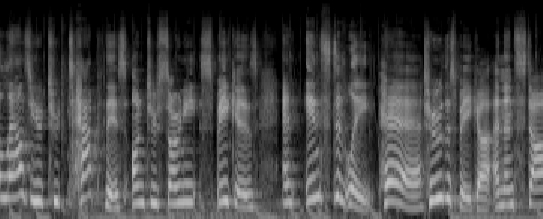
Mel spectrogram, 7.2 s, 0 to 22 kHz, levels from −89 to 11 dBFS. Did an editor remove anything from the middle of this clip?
yes; 2 cuts; at 5.0 s, 5.6 s

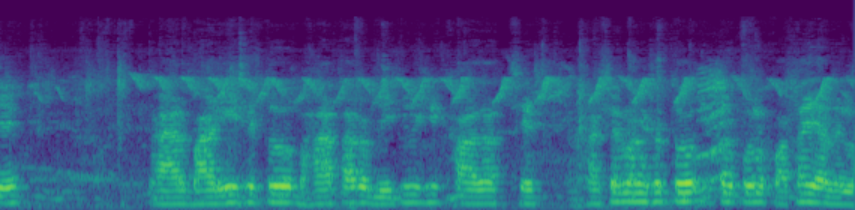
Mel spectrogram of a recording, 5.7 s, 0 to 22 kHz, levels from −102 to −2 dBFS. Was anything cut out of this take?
yes; 2 cuts; at 3.9 s, 4.7 s

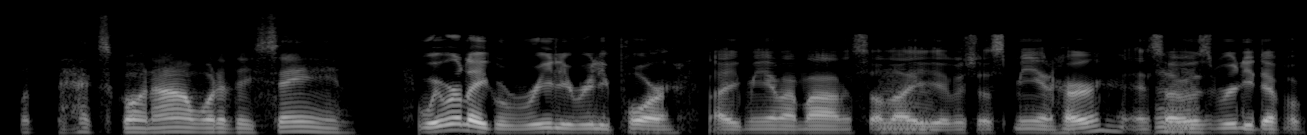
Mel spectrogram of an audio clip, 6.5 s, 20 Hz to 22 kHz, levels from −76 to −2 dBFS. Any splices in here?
yes; 1 cut; at 2.0 s

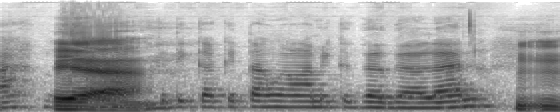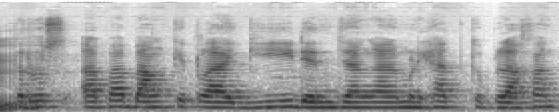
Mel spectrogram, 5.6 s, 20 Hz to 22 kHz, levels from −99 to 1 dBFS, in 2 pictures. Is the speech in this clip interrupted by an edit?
no; 0 cuts

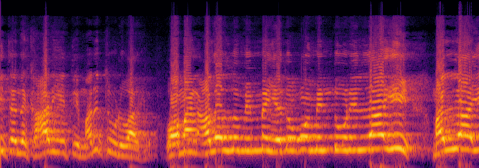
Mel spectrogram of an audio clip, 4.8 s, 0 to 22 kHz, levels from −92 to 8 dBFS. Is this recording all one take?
no; 1 cut; at 1.5 s

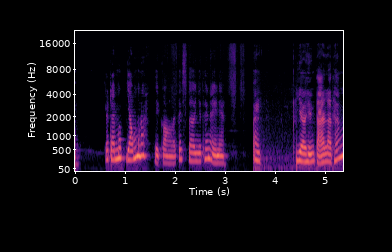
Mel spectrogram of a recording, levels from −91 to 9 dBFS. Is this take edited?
yes; 1 cut; at 3.5 s

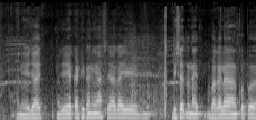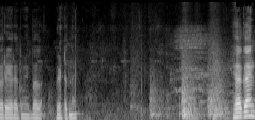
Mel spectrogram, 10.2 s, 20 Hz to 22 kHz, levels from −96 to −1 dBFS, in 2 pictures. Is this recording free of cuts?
yes; 0 cuts

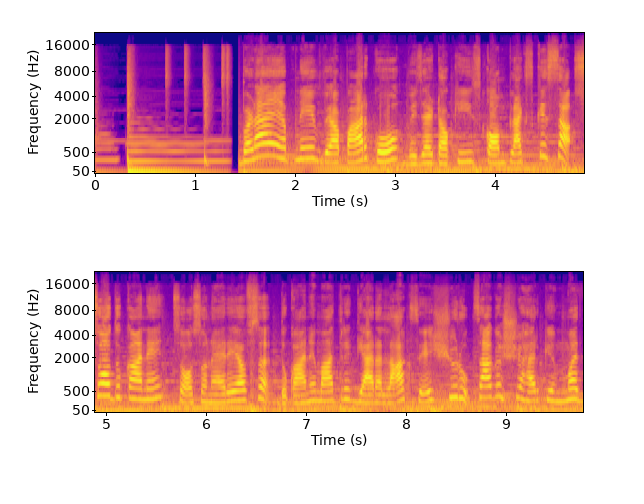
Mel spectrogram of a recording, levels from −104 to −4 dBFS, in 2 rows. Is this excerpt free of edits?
no; 6 cuts; at 1.4 s, 3.1 s, 4.8 s, 5.6 s, 6.7 s, 8.7 s

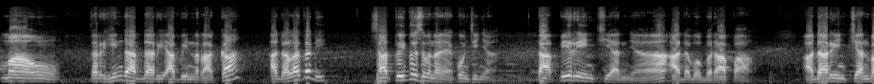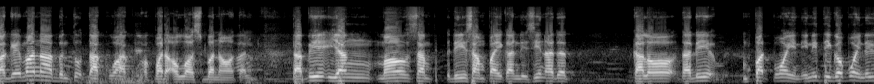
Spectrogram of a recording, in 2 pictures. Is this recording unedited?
no; 2 cuts; at 9.9 s, 11.3 s

